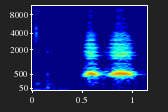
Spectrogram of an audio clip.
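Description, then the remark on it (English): Two short blasts of a train whistle sound effect, the second longer than the first, sounding loud with a brief gap between them and no talking. “Train's pulling into the station. The scammer call train whistle, or the scammer call train is coming around the mountain.”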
